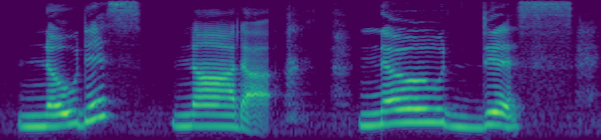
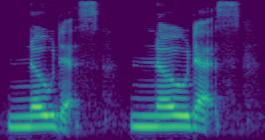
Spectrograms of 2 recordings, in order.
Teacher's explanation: Do you see there's a T, but your ears, do they hear a T?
